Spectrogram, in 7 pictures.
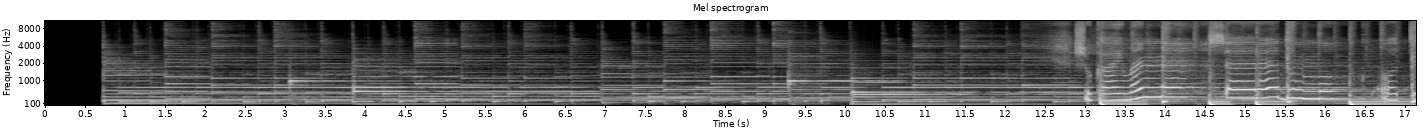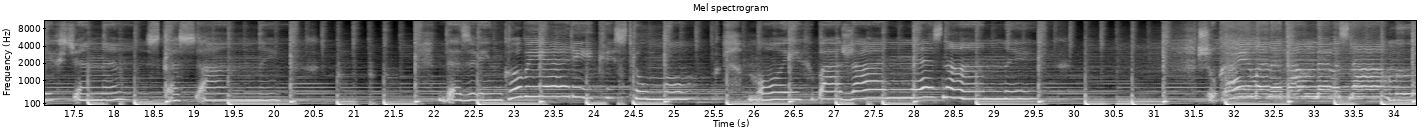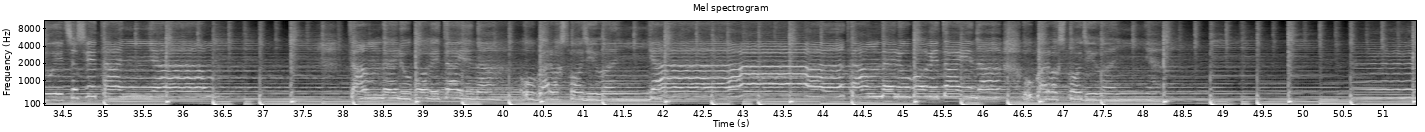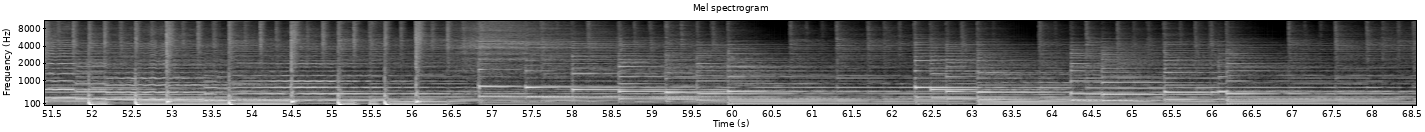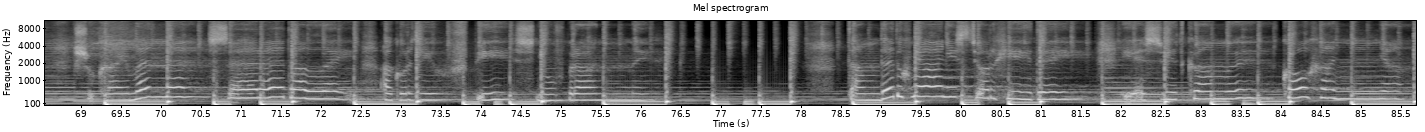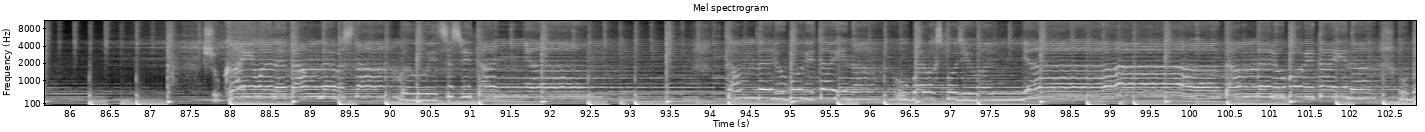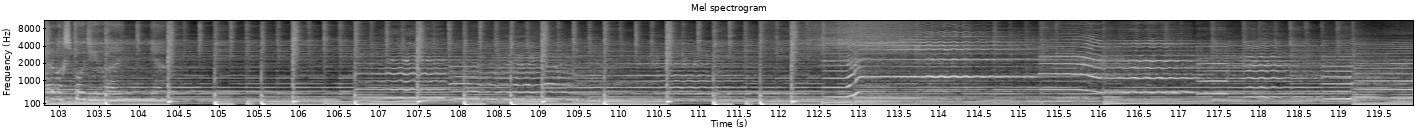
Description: ШУКАЙ МЕНЕ (Пісня)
